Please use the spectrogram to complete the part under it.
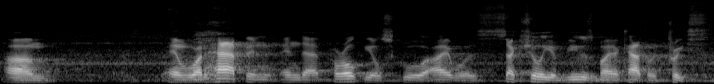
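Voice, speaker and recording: A man's voice: lowish voice, steady tone, measured pace, fairly bright tone. A middle-aged man from Puerto Rico, raised in New Jersey, gives a candid, conversational recovery testimony with frequent fillers at a meeting. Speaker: guest speaker at a recovery meeting. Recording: long reverb in a hall, faint noise.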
